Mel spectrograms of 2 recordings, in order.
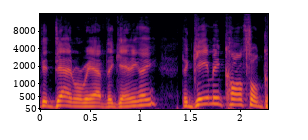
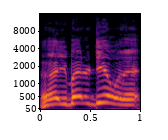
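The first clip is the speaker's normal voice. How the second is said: put-on giggling while talking, pitched higher; 4 semitones higher than usual. Retelling a dad's reply on the phone: imitating dad giggling while talking. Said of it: "My dad's giggling like a fucking".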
